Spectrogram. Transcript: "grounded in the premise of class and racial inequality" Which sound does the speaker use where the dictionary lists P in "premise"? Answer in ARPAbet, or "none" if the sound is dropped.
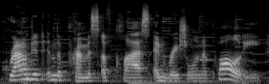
P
